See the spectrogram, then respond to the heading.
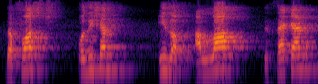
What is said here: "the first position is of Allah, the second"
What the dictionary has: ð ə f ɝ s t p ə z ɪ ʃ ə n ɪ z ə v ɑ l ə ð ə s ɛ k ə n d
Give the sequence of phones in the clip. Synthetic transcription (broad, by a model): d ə f ɝ s t p ə z ɪ ʃ ə n ɪ z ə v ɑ l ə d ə s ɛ k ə n d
